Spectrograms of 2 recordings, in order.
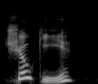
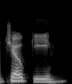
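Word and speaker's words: tjoekie: Well, it does say at the very end, it shows the word chokey, C-H-O-K-E-Y, so maybe that's how it's pronounced, but it is spelled T-J-O-E-K-I-E. I'm just gonna say chokey.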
